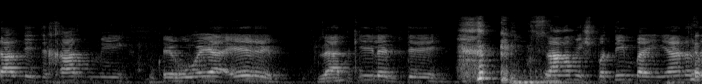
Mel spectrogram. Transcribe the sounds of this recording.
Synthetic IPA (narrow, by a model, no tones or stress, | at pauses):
alt̪iet̪eχadmieʁue̞jae̞ʁe̞v | lehat̪kilet̪e | saʁamiʃpatimbainjanaz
